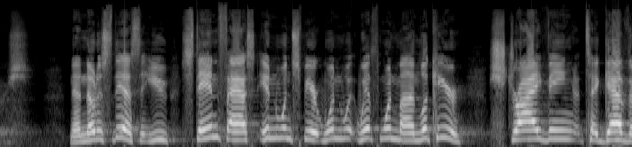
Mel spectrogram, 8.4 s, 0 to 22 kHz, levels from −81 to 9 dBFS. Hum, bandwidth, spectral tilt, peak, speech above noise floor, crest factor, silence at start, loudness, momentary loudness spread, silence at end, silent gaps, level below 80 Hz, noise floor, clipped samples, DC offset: none; 17.5 kHz; -3.5 dB/octave; 0 dBFS; 44 dB; 14 dB; 0.15 s; -15 LUFS; 12 LU; 0 s; none; -60 dBFS; -58 dBFS; under 0.1%; under 0.1%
